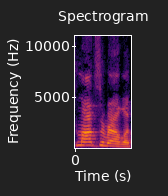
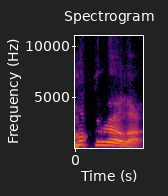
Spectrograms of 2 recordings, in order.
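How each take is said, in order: First: It is said with a plain American accent. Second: It is said with a foreign-sounding accent. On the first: The word fits the speaker's own accent. The speaker calls it right. "No, it's mozzarella, people" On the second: The speaker is putting on a foreign pronunciation. The speaker calls it wrong. "throws in a non-American word"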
